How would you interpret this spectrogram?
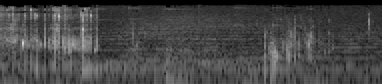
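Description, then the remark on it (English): Wet slurping from a glass of water at dinner: one loud, noisy slurp at the start, then a short lull and a few softer, gurgling sips toward the end. “Slurp, slurp, slurp, was all the prince heard.”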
